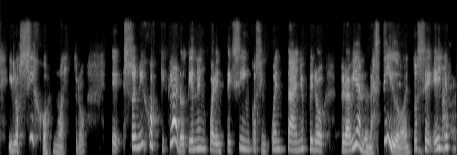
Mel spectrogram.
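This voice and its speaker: A woman speaks at a fairly high pitch with very wide pitch swings. Vocal fry runs through her voice. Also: fairly slow pace. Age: 70s. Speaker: novelist. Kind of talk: author interview. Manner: halting, many fillers and repetitions.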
